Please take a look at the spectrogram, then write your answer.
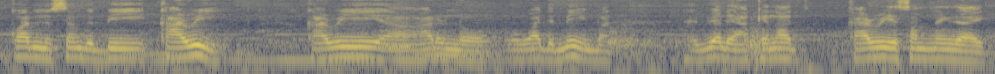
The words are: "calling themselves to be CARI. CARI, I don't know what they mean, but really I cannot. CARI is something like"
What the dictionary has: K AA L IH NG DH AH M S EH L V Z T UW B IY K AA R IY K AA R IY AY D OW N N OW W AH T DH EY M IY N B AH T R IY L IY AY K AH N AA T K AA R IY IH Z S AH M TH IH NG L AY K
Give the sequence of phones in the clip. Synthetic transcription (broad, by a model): K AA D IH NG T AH S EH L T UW B IY K AA R IY K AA R IY AY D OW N N OW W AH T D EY M IY N B AH T R IY L IY AY K AH N AA T K AA R IY S AH M TH IH NG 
